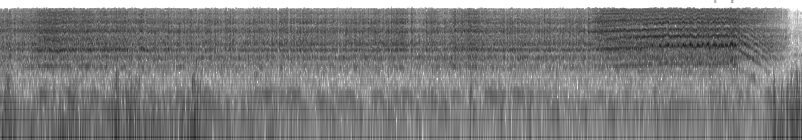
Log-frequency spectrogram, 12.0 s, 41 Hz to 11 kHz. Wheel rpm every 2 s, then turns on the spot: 200, 200, 200, 200, 200, 120.
none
